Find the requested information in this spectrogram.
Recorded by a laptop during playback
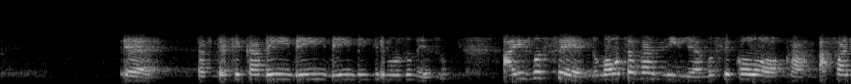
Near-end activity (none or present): none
